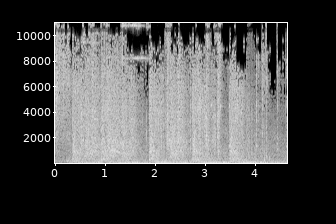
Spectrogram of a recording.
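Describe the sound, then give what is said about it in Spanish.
Several loud, heavy gunshots boom in succession, fired out through a rear window after a mattress is pulled away from it, each blast ringing out into a dense, rumbling wash of noise that barely fades before the next shot. No voices are heard. “Corren a la ventana trasera, quitan el colchón y disparan.”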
